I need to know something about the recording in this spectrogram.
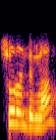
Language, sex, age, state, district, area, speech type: Tamil, male, 18-30, Tamil Nadu, Sivaganga, rural, conversation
